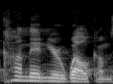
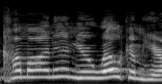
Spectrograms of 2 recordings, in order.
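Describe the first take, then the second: First: Flat, lower, pointed echo of the host's welcome; dry mock quote. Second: High, loud, syrupy invitation; gushing welcome. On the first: Herschel mimicking the host's welcome, flat and pointed. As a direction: throw his own words back at him. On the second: Acted. Party host gushing at the dressed-up Herschel. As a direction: lay the flattery on thick.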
